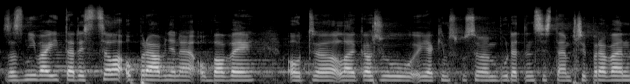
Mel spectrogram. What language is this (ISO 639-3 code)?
ces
